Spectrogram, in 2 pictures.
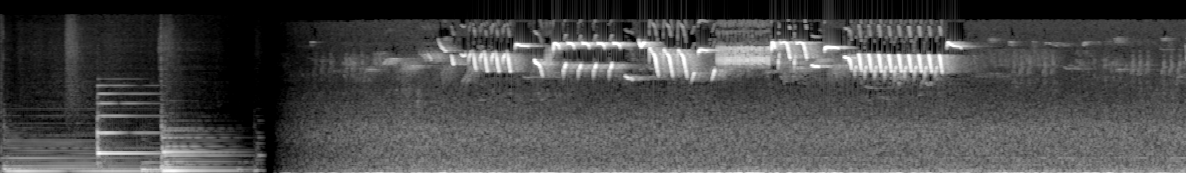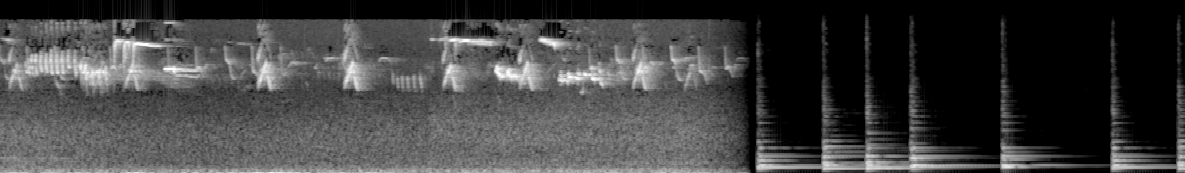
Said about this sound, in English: It sounded to me like quite a recognisable bird song. It's just, I just don't have the training.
